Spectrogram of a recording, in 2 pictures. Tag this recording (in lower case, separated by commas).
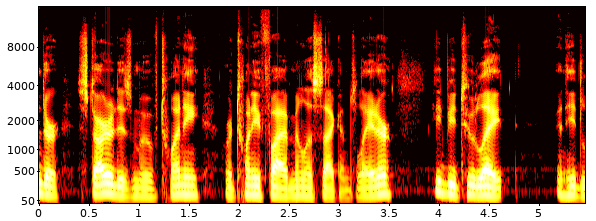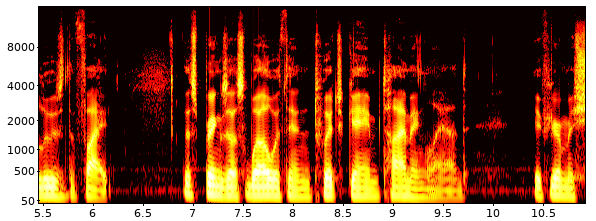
speech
